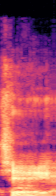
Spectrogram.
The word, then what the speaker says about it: Choi: There's another ethicist, Dr. Kiju Choi, or Che, I've been told is how we pronounce his name.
